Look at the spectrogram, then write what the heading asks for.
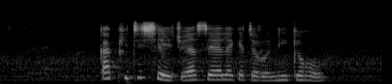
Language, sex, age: Northern Sotho, female, 27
